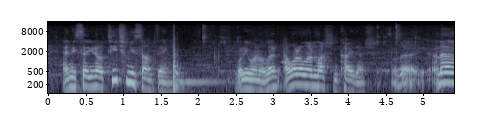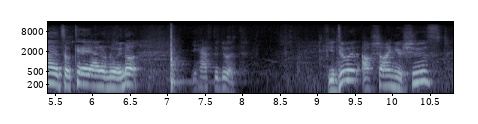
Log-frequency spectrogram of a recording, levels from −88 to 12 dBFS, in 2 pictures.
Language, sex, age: English, male, 30-49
